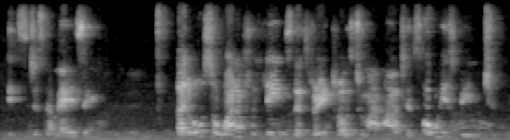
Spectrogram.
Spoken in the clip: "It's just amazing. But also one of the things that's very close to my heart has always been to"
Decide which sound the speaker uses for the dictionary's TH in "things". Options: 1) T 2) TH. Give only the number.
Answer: 2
